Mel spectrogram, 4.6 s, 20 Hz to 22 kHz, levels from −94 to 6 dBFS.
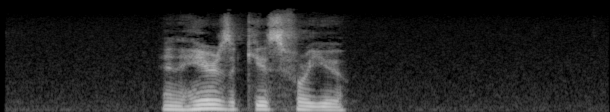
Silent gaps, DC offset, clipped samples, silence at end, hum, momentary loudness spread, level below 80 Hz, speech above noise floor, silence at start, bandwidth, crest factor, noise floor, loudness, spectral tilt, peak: none; under 0.1%; under 0.1%; 2 s; none; 9 LU; -58 dBFS; 46 dB; 1.2 s; 14 kHz; 20 dB; -65 dBFS; -20 LUFS; -4.5 dB/octave; -6 dBFS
